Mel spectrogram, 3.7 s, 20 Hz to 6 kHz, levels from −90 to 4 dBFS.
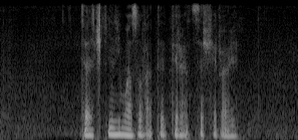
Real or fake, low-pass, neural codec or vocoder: fake; 5.4 kHz; codec, 16 kHz in and 24 kHz out, 0.8 kbps, FocalCodec, streaming, 65536 codes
